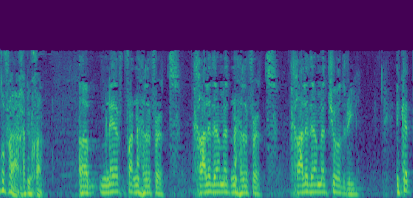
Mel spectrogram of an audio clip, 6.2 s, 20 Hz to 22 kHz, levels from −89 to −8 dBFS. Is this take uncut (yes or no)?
no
